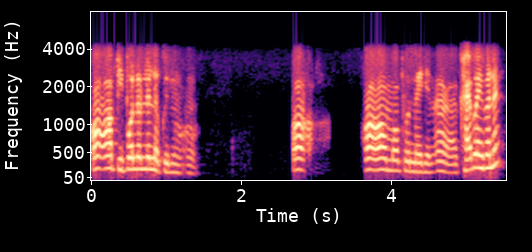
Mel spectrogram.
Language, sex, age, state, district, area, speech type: Assamese, male, 18-30, Assam, Tinsukia, urban, conversation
